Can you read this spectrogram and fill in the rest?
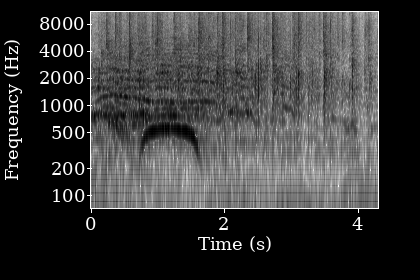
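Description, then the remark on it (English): A crowd applauds steadily with scattered cheers and whoops rising over the clapping, loud and sustained, then gradually thinning out toward the end. “I don't know if this one's worth cheering over, but I certainly agree.”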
